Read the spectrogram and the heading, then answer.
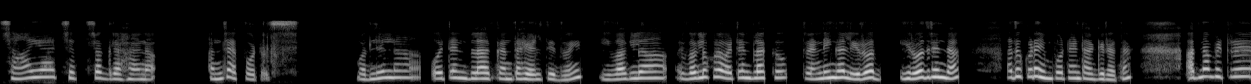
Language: Kannada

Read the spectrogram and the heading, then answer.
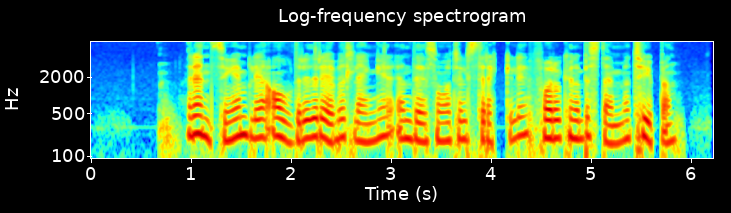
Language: Norwegian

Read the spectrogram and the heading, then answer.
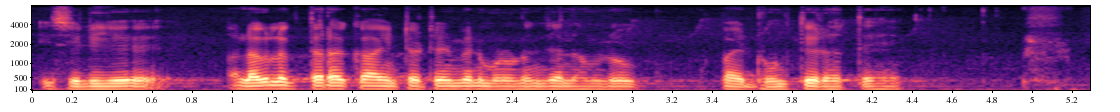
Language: Hindi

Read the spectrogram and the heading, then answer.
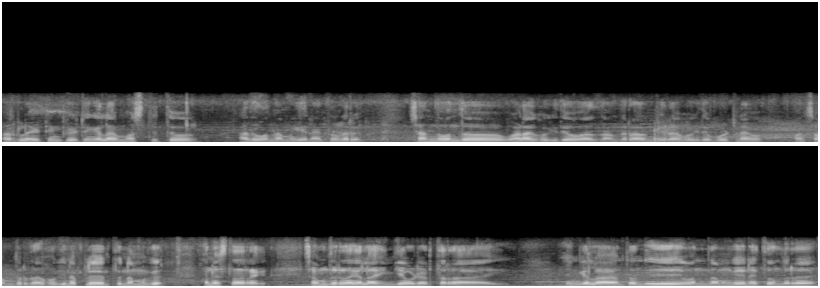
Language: Kannada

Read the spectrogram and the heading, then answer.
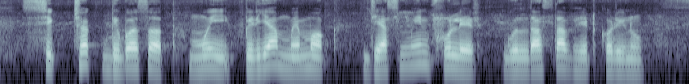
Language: Magahi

